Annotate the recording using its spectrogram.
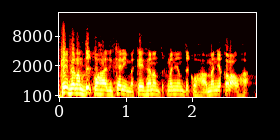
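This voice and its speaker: Man teaching Quran recitation, slightly high voice. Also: animated, slight background noise. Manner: drills letters slowly, quizzing students and repeating syllables. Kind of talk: tajweed lesson with students.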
